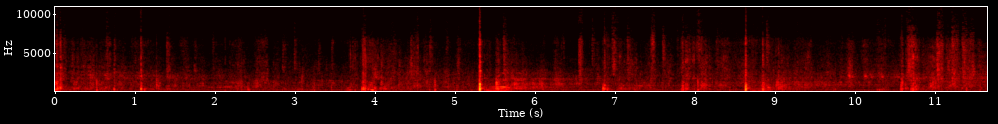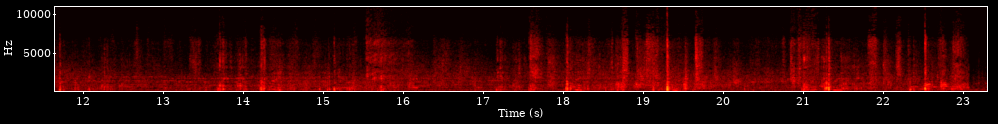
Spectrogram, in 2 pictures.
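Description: A tennis rally on a clay court: rackets striking the ball every second or two, sharp and irregular, the loudest hit about five seconds in, with ball bounces and footsteps, over a steady low hum. Voices are heard now and then.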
